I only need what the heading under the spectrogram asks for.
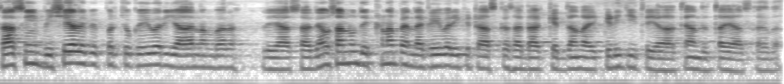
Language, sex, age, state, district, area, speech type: Punjabi, male, 30-45, Punjab, Bathinda, rural, spontaneous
